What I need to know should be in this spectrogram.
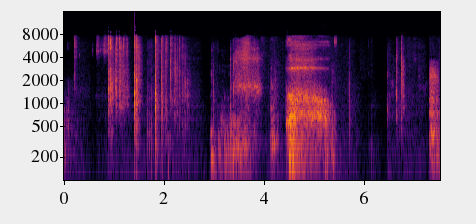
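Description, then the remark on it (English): Dice clatter across a hard tabletop in a quick burst of sharp clicks, followed by louder rattling and scraping, then a few scattered taps near the end. “Come on, Dice. Why do you have to roll in these places that I can't find you?”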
